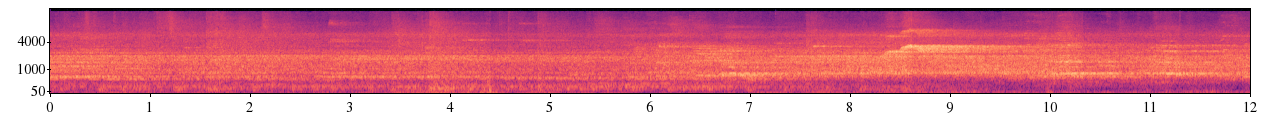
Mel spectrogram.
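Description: Men call out to each other during play.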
